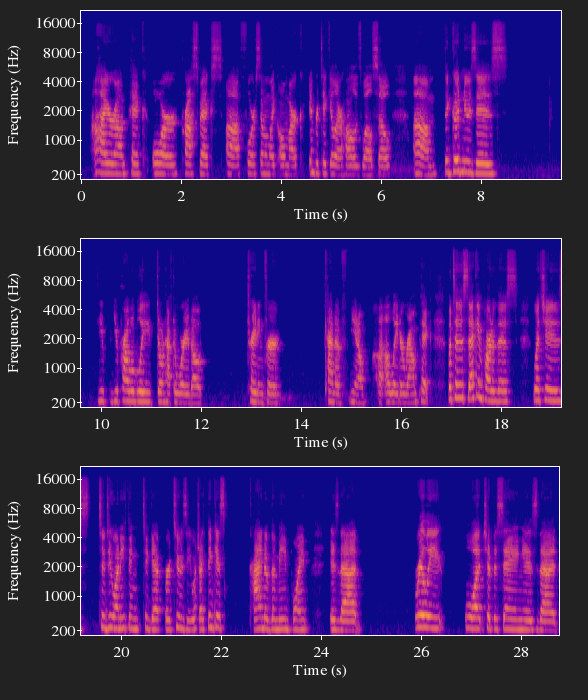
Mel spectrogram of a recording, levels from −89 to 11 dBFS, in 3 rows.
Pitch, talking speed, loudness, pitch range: 230 Hz, 155 wpm, -26 LUFS, 215-250 Hz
